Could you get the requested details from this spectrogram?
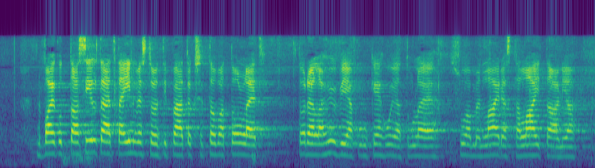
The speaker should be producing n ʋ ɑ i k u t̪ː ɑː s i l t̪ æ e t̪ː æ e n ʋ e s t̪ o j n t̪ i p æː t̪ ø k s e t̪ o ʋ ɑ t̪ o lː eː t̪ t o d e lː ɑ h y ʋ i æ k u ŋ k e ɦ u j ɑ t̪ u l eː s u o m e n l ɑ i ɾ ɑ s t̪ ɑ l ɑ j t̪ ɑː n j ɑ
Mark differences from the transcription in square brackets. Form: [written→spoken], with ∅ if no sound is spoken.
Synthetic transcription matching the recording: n ʋ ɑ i k u t̪ː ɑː s i l t̪ æ e t̪ː æ [e→i] n ʋ e s t̪ o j n t̪ i p æː t̪ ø k s e t̪ o ʋ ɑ t̪ o lː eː t̪ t o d e lː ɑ h y ʋ i æ k u ŋ k e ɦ u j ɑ t̪ u l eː s u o m e n l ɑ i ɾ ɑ s t̪ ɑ l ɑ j t̪ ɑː n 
